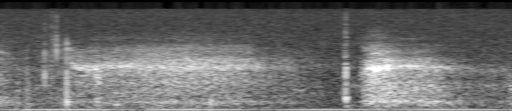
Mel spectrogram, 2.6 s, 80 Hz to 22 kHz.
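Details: Impala (Aepyceros melampus) on a sunset safari drive, 1 March 2017, give harsh, breathy alarm snorts, two rasping bursts over a low steady hum, as the herd alarm-calls at a female waterbuck that had chased them.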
